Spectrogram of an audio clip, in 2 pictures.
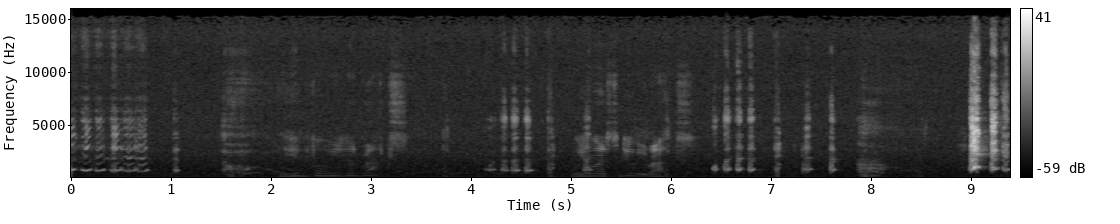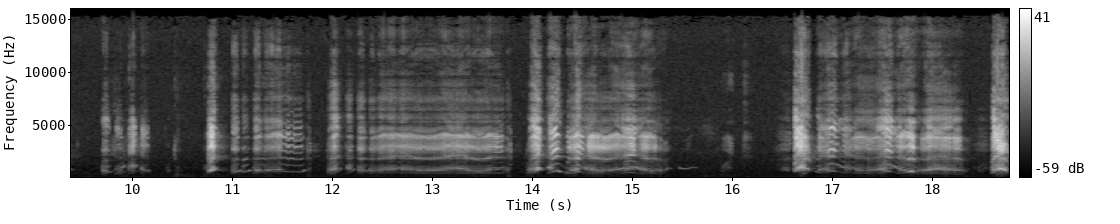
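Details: A Staffordshire Bull Terrier 'talks' in the morning in loud, wavering whines and grumbles, apparently about his rocks, answering a person's quiet voice.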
